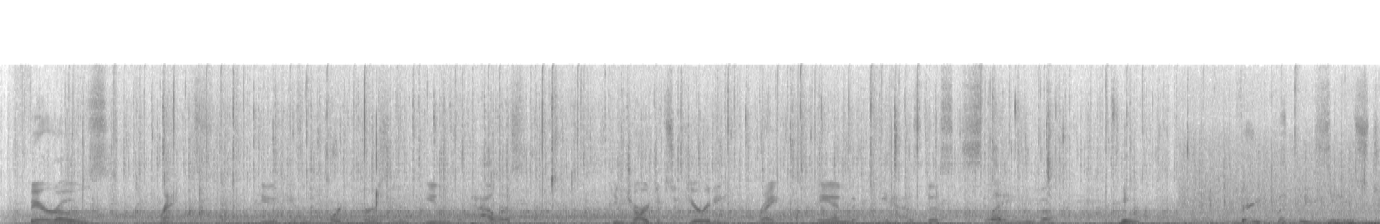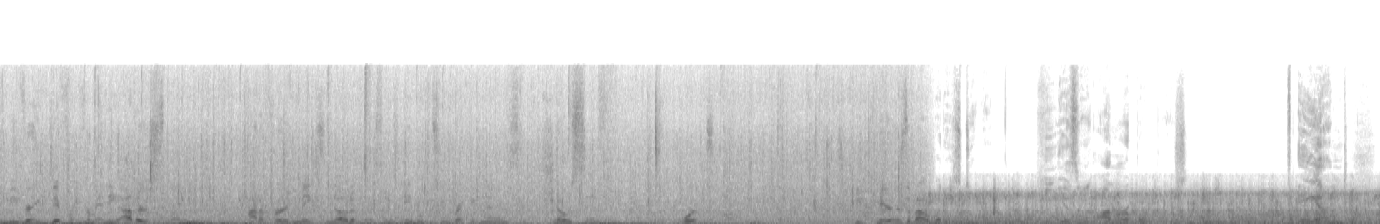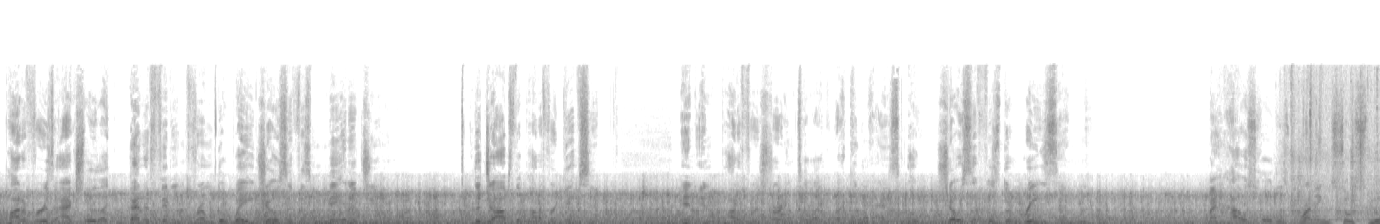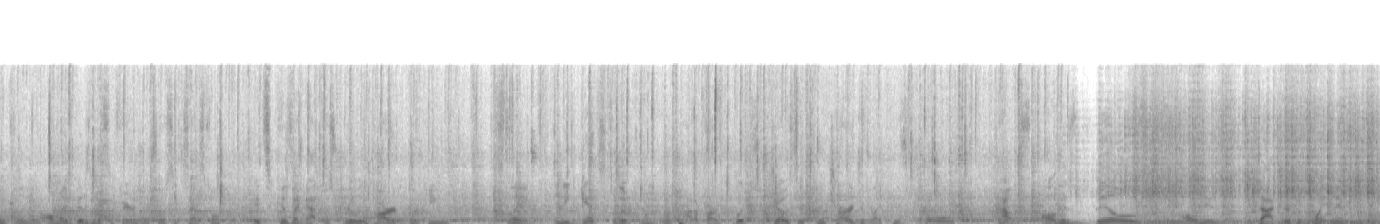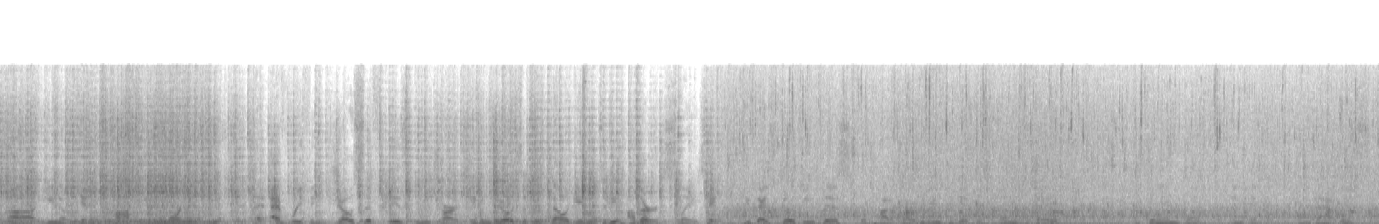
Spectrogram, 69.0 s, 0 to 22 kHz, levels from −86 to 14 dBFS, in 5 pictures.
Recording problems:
rain or running water; very loud; throughout; 2 dB above the speech

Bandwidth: 15.5 kHz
